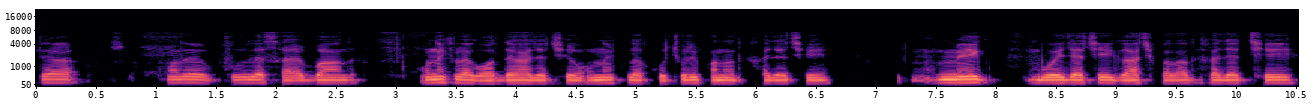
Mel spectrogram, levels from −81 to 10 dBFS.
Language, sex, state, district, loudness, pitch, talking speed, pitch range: Bengali, male, West Bengal, Purulia, -18 LUFS, 115 Hz, 130 wpm, 110-120 Hz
